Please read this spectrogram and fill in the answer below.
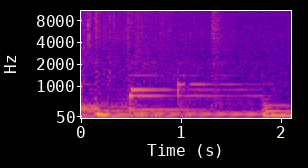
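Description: Background music of sustained chords, with a new chord about every half second, over a steady hiss like rain.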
